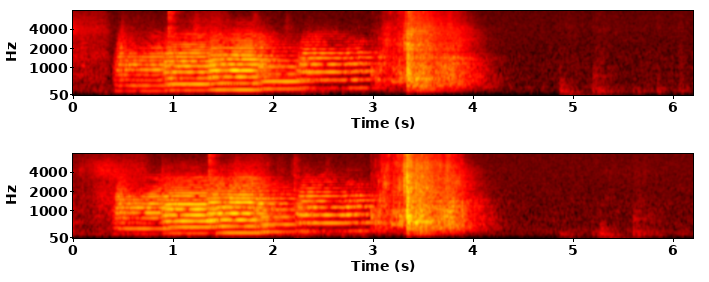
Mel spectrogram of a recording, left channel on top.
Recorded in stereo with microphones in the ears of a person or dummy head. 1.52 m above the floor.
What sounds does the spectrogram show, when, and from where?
0.4 s a trumpet: 75° right (ahead or behind), 9.5 m
3.0 s a splash: 80° right, 2 m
